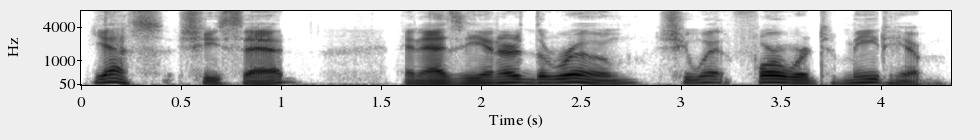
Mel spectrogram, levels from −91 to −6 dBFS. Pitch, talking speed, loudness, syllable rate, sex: 105 Hz, 205 wpm, -18 LUFS, 5.0 syllables/s, male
